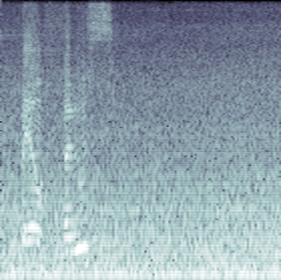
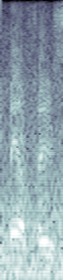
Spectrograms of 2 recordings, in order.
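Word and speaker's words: Belle Fourche: the pronunciation earlier and what everybody was saying is the pronunciation or the way the locals say it is Bill Foose South Dakota I'm sure that's not the correct pronunciation but we was talking about that earlier and uh According to some people in here I think it was Jim that said it that the locals say Bill Foose there how you doing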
